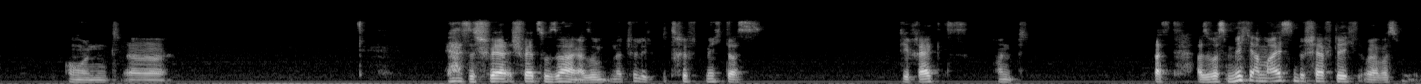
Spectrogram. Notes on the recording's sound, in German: Skype-Gespräche - sechs Menschen, sechs Kreuzfahrt-Geschichten in Zeiten der Coronakrise. Es sind ganz persönliche Skype-Interviews.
